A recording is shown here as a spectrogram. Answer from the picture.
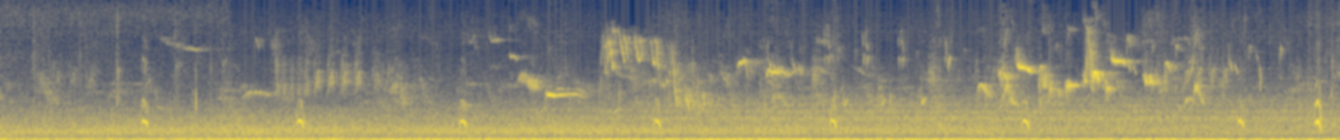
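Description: Bird calls: a short rising note repeated about once a second, with fainter high chirps scattered between, over a steady low rumble.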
